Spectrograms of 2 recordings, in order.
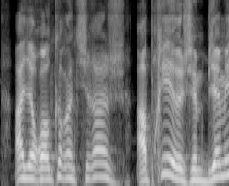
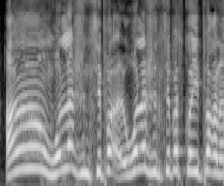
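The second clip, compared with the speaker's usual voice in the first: high, raised-voice denial; mock protest; 6 semitones higher, 3 dB louder than usual. Streamer denying he knows the leak, mock protest. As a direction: protest innocence, hammed-up. Play-acts innocence about spoiling.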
